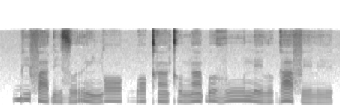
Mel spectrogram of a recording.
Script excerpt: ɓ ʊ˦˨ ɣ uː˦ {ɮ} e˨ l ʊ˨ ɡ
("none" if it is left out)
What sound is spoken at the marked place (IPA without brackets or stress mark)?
n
